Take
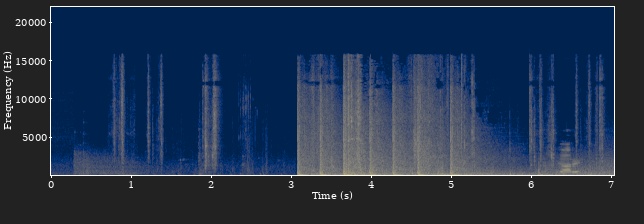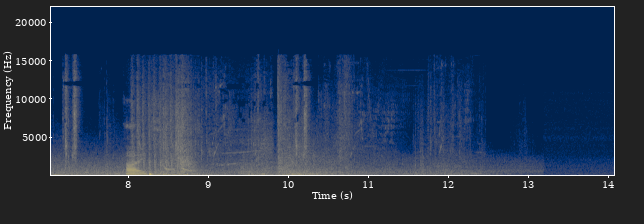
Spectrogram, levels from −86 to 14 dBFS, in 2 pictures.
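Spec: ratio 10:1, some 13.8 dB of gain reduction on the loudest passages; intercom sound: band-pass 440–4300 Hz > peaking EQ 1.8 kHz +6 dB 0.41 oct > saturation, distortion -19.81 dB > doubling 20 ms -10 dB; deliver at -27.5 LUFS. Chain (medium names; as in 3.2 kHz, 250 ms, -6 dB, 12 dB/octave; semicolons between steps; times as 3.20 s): compression 10:1, threshold -29 dBFS; band-pass 440–4300 Hz; peaking EQ 1.8 kHz +6 dB 0.41 oct; saturation -24.5 dBFS; doubling 20 ms -10 dB; trim +12 dB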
